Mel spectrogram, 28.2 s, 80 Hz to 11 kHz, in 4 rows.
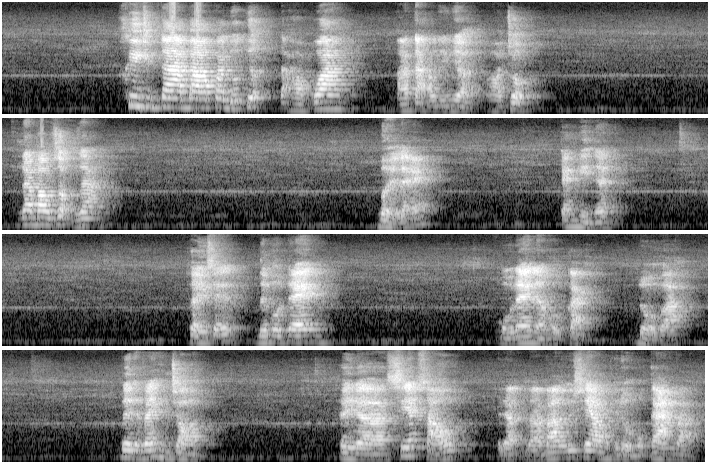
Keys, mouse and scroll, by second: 2.7 click, 13.0 ctrl+n, 13.8 Return, 15.2 f, 16.7 click, 18.1 Escape, 18.6 click, 19.6 click, 20.6 click, 21.4 ctrl+BackSpace, 22.7 m, 23.2 shift+click, 25.3 shift+F6, 27.0 Return.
